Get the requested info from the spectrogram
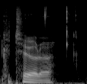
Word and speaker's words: Ketura: She says the stress is on the middle syllable, Ketura.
